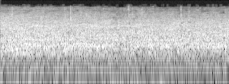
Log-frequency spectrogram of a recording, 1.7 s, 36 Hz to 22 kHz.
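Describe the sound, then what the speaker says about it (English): A football stadium crowd at a 2008 Patriots at Chargers game boos in a steady, distant roar that stays even and fairly faint throughout, with no clear voices standing out. "Then the fans start booing again."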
